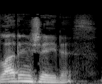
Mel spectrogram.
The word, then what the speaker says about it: laranjeira: Aunque eso sí, está este pajarito, que también le dicen sabía laranjeira, no sé si está bien pronunciado, pero por lo menos así es conocido por allá en Brasil. – las eh, laranjeiras. Laranjeiras. Laranjeiras. Así mismo.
